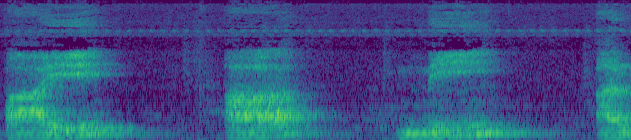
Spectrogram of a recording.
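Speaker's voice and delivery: "पाई, आ, नी, अर" with very long pauses; syllable by syllable. Shown as a demonstration. Teacher writing out the pronunciation, syllable by syllable. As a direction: dictate "पाई, आ, नी, अर" piece by piece. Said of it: "इसका उच्चारण बड़ा बढ़िया से".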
